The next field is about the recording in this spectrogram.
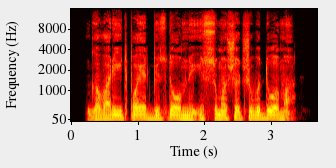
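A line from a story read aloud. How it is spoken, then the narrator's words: Mocking bass, snort. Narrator (Russian): передразнивая героя из романа Булгакова, пробасил Кощей и хмыкнул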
